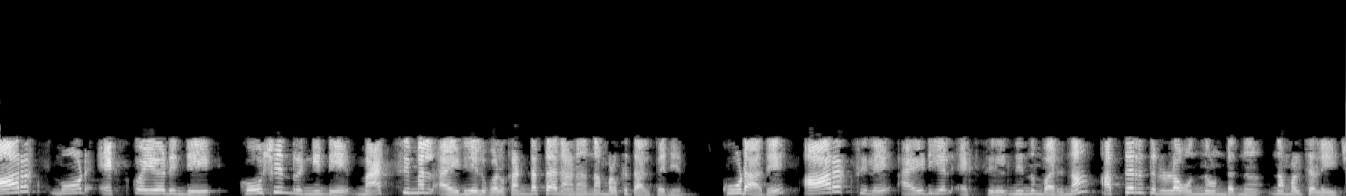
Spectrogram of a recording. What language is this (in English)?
Malayalam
